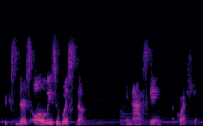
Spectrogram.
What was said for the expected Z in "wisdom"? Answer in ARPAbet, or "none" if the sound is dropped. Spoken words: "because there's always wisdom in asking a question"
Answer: S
